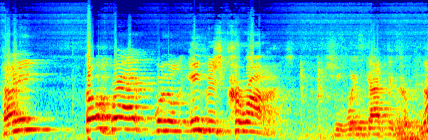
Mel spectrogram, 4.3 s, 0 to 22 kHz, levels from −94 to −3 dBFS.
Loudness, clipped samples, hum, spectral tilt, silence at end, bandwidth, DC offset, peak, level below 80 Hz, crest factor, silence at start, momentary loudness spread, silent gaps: -11 LUFS; 0.4%; none; -5.5 dB/octave; 0 s; 18 kHz; under 0.1%; 0 dBFS; -30 dBFS; 10 dB; 0 s; 16 LU; none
